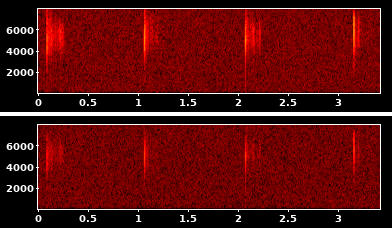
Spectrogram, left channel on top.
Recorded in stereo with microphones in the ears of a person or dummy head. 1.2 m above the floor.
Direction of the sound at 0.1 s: 25° left (ahead or behind).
